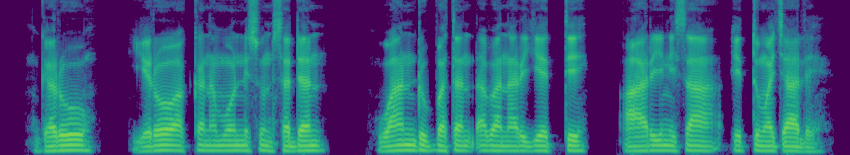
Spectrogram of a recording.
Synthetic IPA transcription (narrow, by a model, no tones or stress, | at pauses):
ɡɐɾuː | jɛɾo̞ːɐkːɐnɐmo̞ːnːɪsʊnsɐd̪ɐn | waːnd̪ʊbːɐt̪ɐnᶑɐbɐnɐɾjet̪ːɪ | ʔaːɾiːnɪsaːɪt̪ːʊmɐt͡ʃʼaːlɛ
